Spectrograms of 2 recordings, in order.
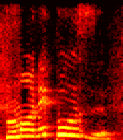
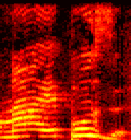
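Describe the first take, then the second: First: "Mon épouse" linked as "mo-népouse"; smooth N link in "Mon épouse"; joined by liaison. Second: "Ma épouse" with MA and the E as two separate clashing vowels; slowly, no linking consonant in "Ma épouse"; vowel against vowel. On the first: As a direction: slowly carry the N of Mon into épouse. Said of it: "Pra poder juntar". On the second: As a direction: hiatus between Ma and épouse. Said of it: "Pra não dar ali vogal com vogal". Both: Shown as a demonstration.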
